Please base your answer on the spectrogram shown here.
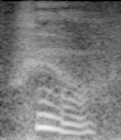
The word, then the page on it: whew: American English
